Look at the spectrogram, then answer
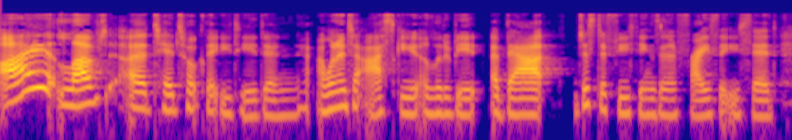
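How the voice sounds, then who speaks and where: A woman at a moderate pace with an Australian accent, her tone bright and sharp, her loudness swinging widely. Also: ordinary pitch variation. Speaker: podcast host. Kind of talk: interview. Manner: laughs a lot.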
